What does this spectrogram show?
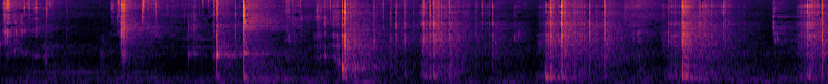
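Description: Person chewing pieces of roasted edible clay (chang): a series of sharp, brittle crunches, about six, each half a second to a second apart.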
